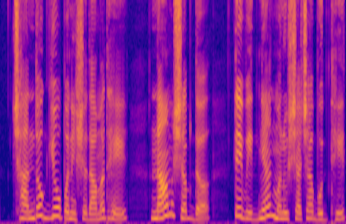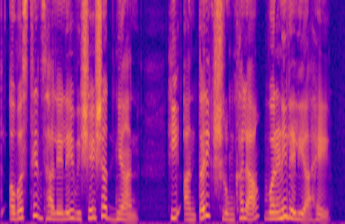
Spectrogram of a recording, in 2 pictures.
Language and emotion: Marathi, neutral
